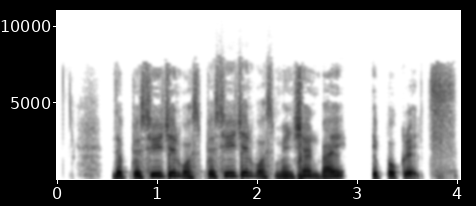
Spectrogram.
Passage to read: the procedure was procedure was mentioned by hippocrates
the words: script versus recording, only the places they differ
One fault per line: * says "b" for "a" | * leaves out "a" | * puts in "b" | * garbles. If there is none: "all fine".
all fine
